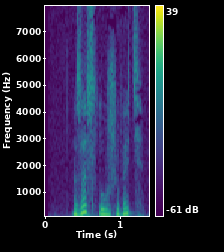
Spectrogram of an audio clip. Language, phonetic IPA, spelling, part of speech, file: Russian, [zɐsˈɫuʐɨvətʲ], заслуживать, verb, Ru-заслуживать.ogg
- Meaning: 1. to deserve 2. to earn 3. to merit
